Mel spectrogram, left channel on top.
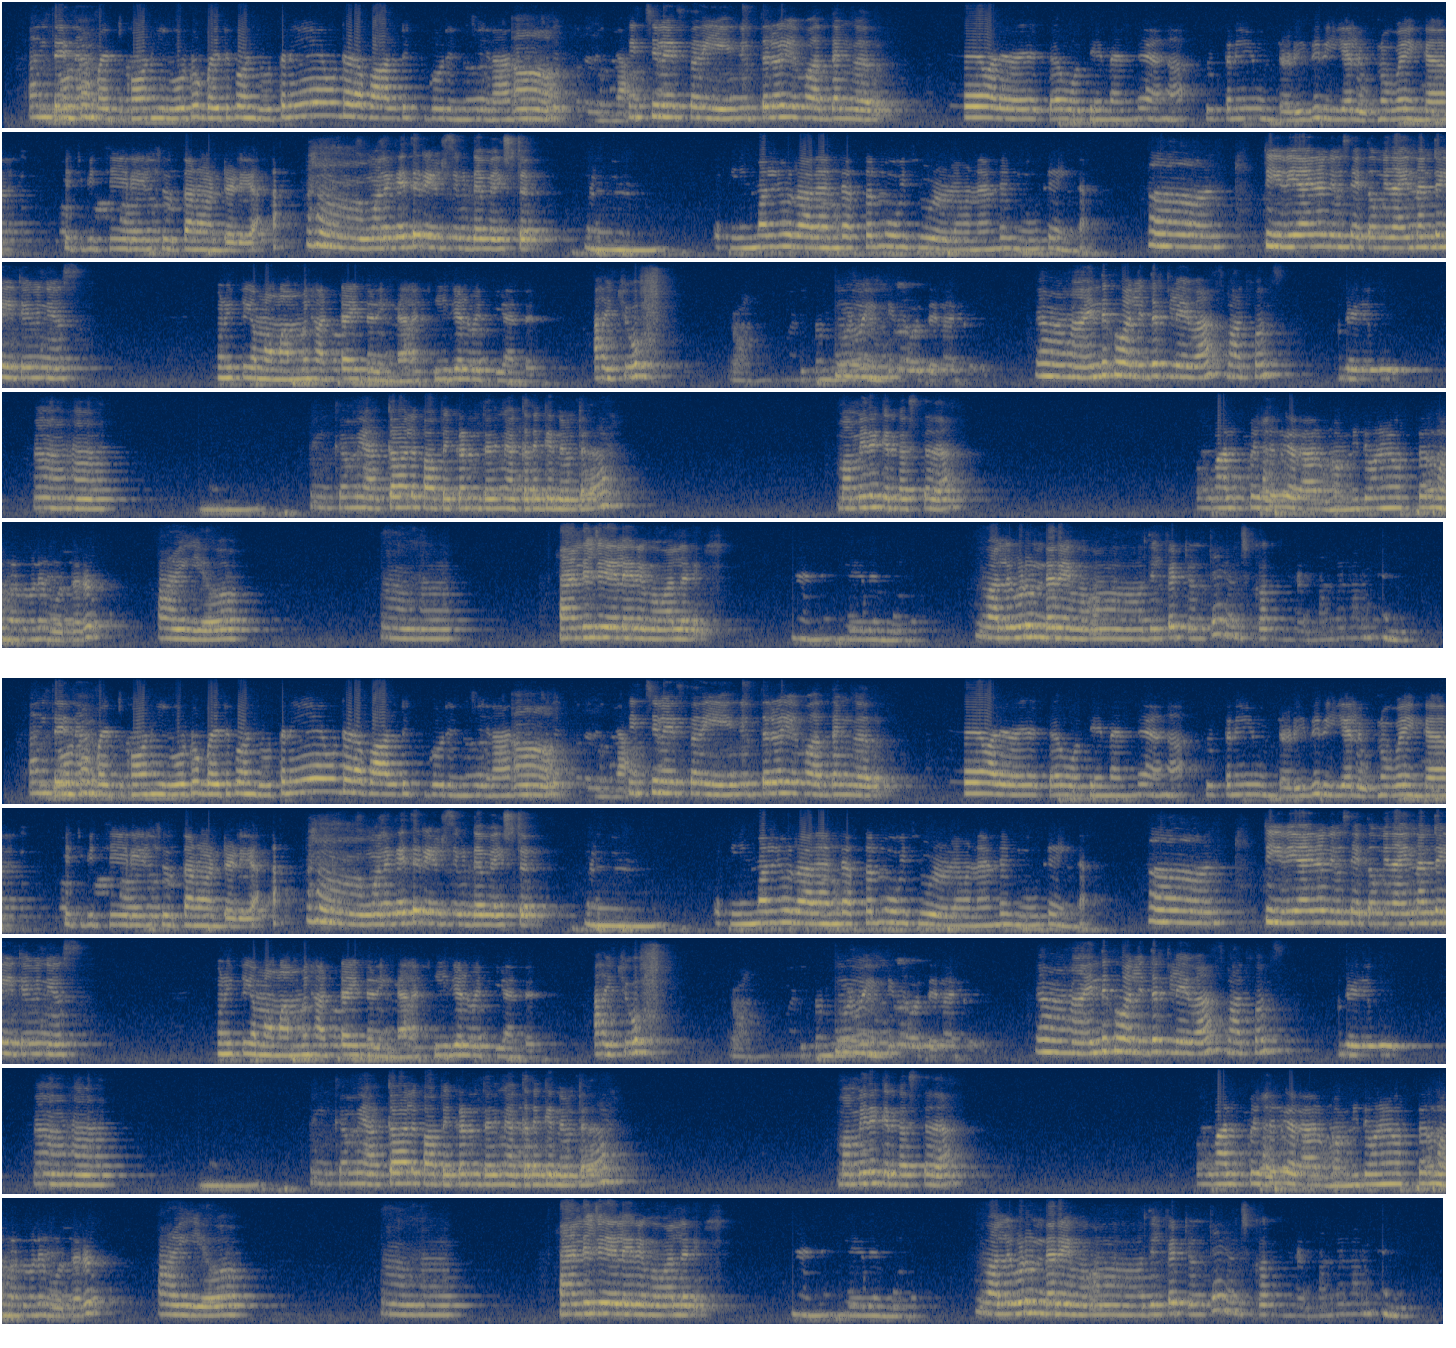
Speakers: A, on the left; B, on the right.
A: అంతేనా
B: యూట్యూబ్ బెట్టుకొని యూట్యూబ్ బైటక్ ఫోన్ జూతానే ఉంటాడూ ఆ పొలిటికస్ గు రించి నాకు
A: ఆ
B: పిచ్చి లేస్తాది ఇంగా
A: పిచ్చి లేస్తది ఏం చూస్తారో ఏమో అర్ధం కాదు
B: వాడ ఎక్కడ పోతుందంటే ఆహ చూతనే ఉంటాడు ఇది రియల్ నువ్వే ఇంకా పిచ్చి పిచ్చి రీల్స్ చూస్తాను అంటాడు ఇగ
A: ఆ మనకైతే రీల్స్ చూడ్డమే ఇష్టం
B: హా సినిమాల్ చూడరాద్ అస్సల్ మూవీస్ చూడరు ఏమనాంటే ఆ న్యూసే ఇంగ
A: ఆ టీవీ అయినా న్యూస్ ఎ తొమ్మిదిఅయింది అంటే ఈటివి న్యూస్
B: ఇక మా మమ్మీ హట్ అయితది ఇంగా సీరియల్ పెట్టి ఇగ అంటది.
A: అయ్యో
B: అ విటితోని గొడవ
A: ఉమ్
B: ఇంటికి పోతే నైట్
A: ఆహా ఎందుకు వాళ్ళిద్దరికి లేవా స్మార్ట్ ఫోన్స్
B: లేవు
A: ఆహా
B: ఉమ్
A: ఇంకా మీ అక్క వాళ్ళ పాప ఎక్కడుంటది మీ అక్క దగ్గరనే ఉంటదా మమ్మీ దగ్గరకొస్తదా
B: వాళ్ళు స్పెషల్
A: హల్
B: గదా మమ్మీ తోనే వస్తరు మమ్మీతోనే పోతరు
A: అయ్యో హుహూ హ్యాండిల్ జేయలేరేమో వాళ్ళని
B: ఎం జేయలేరు
A: వాళ్ళు కూడా ఉండరేమో ఆ వదిలిపెట్టి ఉంటే కొంచ
B: ఆ మమ్మీమమ్మీ ఏ అంది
